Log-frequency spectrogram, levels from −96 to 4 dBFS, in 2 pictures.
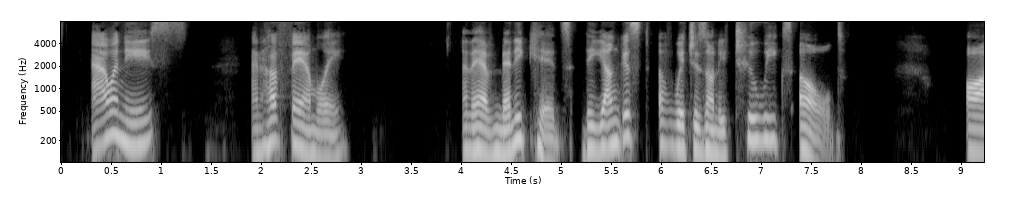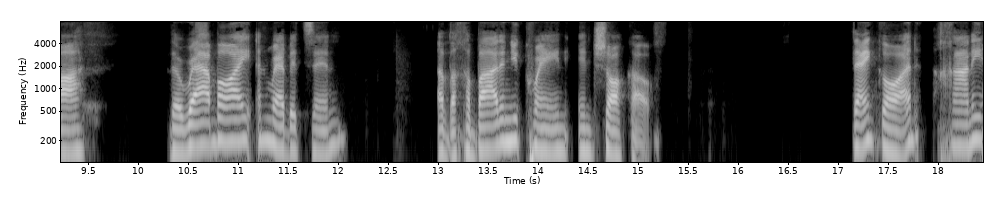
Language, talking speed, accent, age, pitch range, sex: English, 110 wpm, American, 40-59, 140-180 Hz, female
